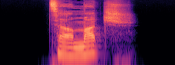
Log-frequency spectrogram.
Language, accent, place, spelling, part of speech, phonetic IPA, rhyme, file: German, Germany, Berlin, zermatsch, verb, [t͡sɛɐ̯ˈmat͡ʃ], -at͡ʃ, De-zermatsch.ogg
- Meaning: 1. singular imperative of zermatschen 2. first-person singular present of zermatschen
